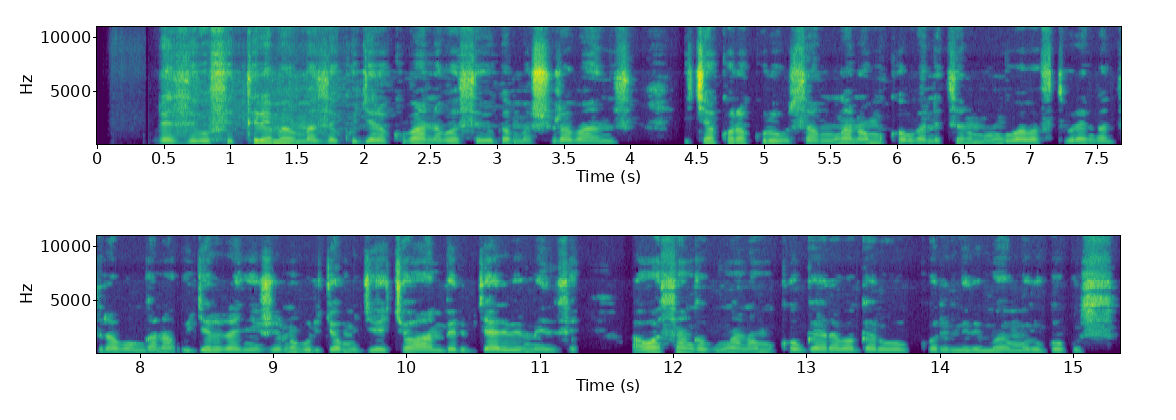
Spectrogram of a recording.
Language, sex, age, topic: Kinyarwanda, female, 25-35, education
